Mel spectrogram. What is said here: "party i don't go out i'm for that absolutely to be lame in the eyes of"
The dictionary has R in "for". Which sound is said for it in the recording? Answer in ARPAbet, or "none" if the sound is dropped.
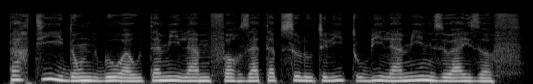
R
